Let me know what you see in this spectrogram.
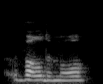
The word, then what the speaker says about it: Voldemort: And thus, that is how Voldemort, that's how it's meant to be pronounced.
